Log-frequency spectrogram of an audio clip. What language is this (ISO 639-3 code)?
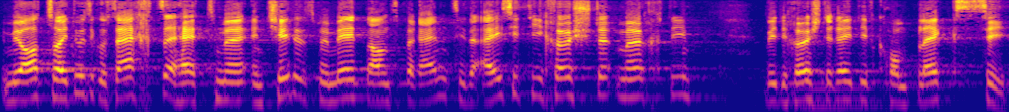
gsw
